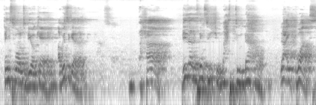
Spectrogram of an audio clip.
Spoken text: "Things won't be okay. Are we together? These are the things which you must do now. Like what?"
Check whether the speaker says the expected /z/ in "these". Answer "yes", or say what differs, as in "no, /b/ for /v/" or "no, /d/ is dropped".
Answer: yes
